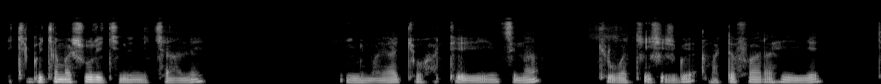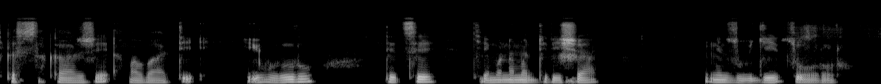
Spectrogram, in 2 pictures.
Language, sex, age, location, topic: Kinyarwanda, male, 25-35, Nyagatare, education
